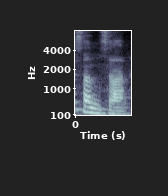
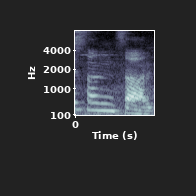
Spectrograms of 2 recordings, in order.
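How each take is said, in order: First: Said in the usual way. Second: संसार split as "san-saar" with a clear n; careful n sound. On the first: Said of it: "क्या बोलते हैं". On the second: Shown as a demonstration. Teacher shows the dot spoken as n, careful pronunciation. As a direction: draw out संसार, holding the n before saar. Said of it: "इसका उच्चारण न में होगा".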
